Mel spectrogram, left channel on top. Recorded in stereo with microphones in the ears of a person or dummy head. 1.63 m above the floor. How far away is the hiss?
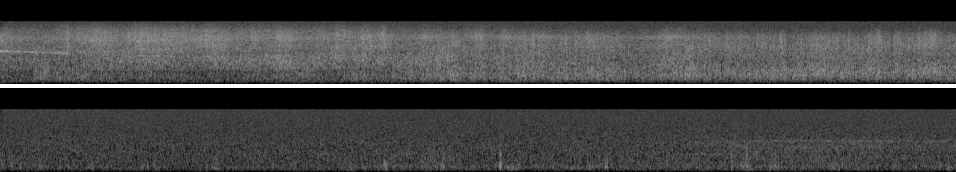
I don't hear a hiss.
